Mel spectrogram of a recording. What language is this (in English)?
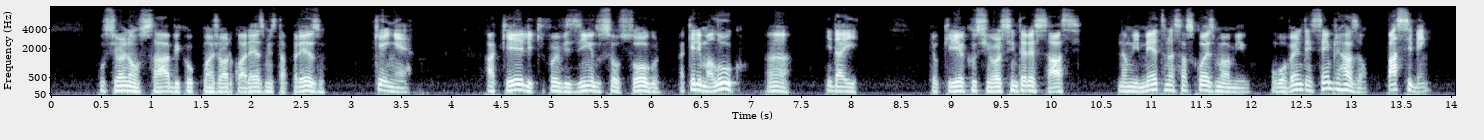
Portuguese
